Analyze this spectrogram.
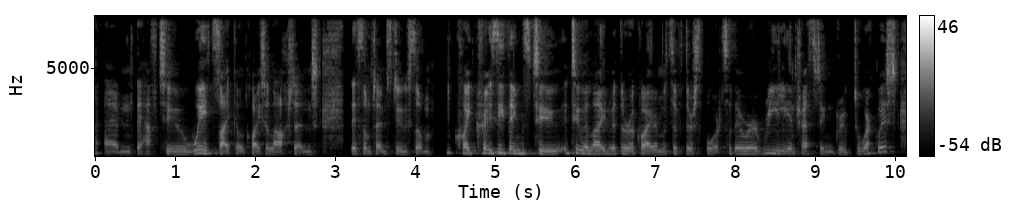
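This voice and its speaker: Over a silent background in a very clean recording, a woman with an Irish accent talks at a fairly quick pace, her dark, mellow tone sitting fairly low with ordinary pitch variation. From Ireland. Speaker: sports nutrition researcher. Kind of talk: podcast interview.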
